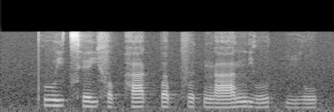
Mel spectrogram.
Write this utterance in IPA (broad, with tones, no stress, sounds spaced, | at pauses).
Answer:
pʰ uː˥ j t͡sʰ e˧ j f ɐ˨ p̚ h aː˧ k̚ p ɐ˧ p̚ f ɵ˧ t̚ ŋ aː˨˥ n j uː˨˥ t̚ p iː˨ w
